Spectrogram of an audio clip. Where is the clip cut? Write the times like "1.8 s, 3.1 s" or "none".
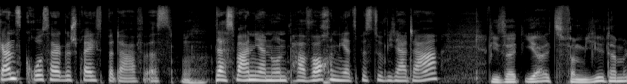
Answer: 2.2 s, 4.9 s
